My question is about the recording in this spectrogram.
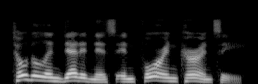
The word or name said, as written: TOTAL INDEBTEDNESS IN FOREIGN CURRENCY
